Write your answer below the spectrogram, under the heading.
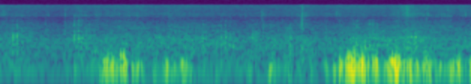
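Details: Short low grunts from pigs, two pot-bellied pigs and two Mangalicas kept together, a few soft snorts then a louder cluster of grunts near the end.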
